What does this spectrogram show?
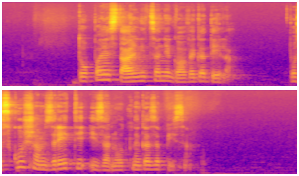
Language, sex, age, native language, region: Slovenian, female, 50-59, Slovenian, Central Slovenia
